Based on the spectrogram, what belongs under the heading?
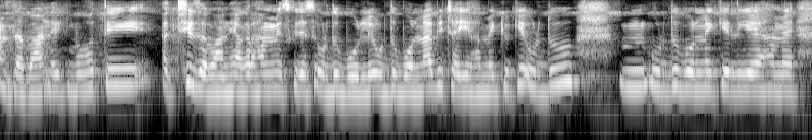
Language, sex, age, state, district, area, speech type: Urdu, female, 30-45, Bihar, Darbhanga, rural, spontaneous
